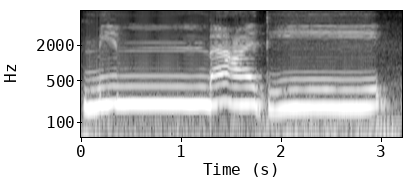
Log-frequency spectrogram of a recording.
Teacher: نون ساکن کے بعد با آ جائے یا تنوین کے بعد با آ جائے تو نون ساکن اور تنوین کے اوپر یہ چھوٹا سا میم پیدا ہوتا ہے تو نون ساکن اور تنوین کے بجائے میم پڑھا جاتا ہے اور غنے کے ساتھ پڑھا جاتا ہے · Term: اقلاب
